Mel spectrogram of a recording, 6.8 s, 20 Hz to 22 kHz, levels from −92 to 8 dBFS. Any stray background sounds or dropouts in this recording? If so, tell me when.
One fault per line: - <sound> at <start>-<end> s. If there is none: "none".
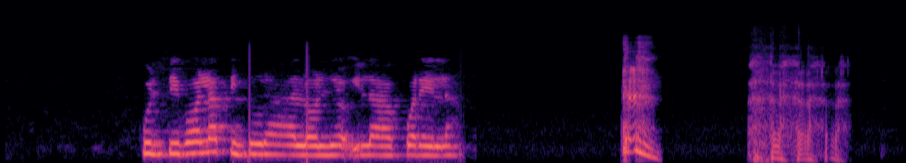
- throat clearing at 4.7-5.0 s
- laugh at 5.6-6.4 s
